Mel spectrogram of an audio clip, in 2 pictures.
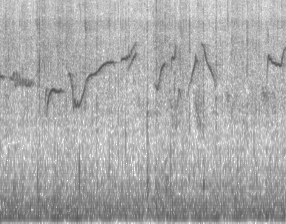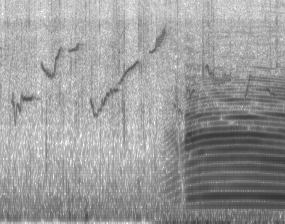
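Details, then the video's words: Tame cows herded toward green pasture in the morning, running happily. Rising and falling bird whistles fill the first seconds before a loud, steady, deep moo begins near the end and holds to the close. "Funny cow sounds"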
